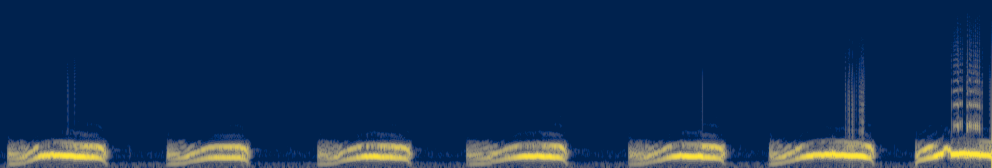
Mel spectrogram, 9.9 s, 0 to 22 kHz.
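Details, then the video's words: Wild pigeon in Israel still trying to breed in a barn owl and pigeon nest box; a long series of seven low rising coos, about one each 1.5 seconds, very even, scratchy noise over the last two. "Pigeon is still trying to breed"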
